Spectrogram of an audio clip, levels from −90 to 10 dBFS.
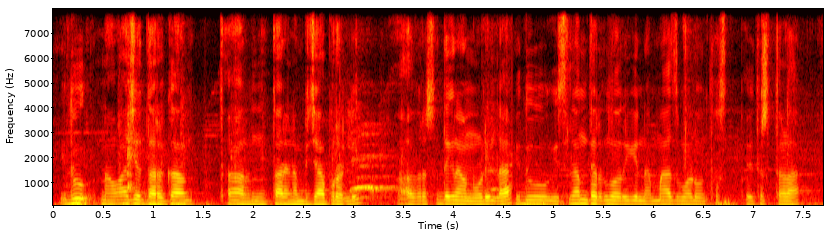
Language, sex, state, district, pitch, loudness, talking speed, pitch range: Kannada, male, Karnataka, Bijapur, 145 Hz, -21 LUFS, 140 wpm, 140-150 Hz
